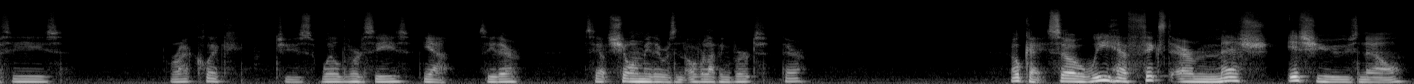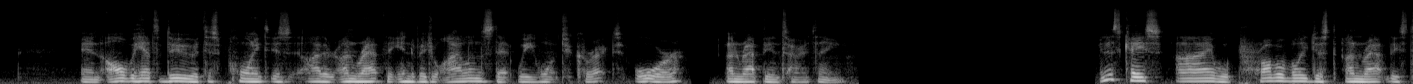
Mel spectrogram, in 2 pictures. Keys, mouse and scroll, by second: 1.6-3.4 right drag.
